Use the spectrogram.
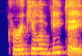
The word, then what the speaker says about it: curriculum vitae: Yeah, and you might have to help me with the pronunciation because it's Latin, right? It's circumvite or vitae? Curriculum vitae, yeah.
